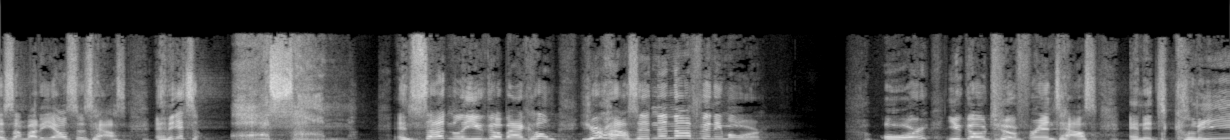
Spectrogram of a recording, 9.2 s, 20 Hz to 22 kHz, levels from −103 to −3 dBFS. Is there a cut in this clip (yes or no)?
yes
